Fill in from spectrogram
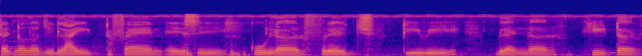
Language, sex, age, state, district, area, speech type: Sindhi, male, 18-30, Gujarat, Kutch, rural, spontaneous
